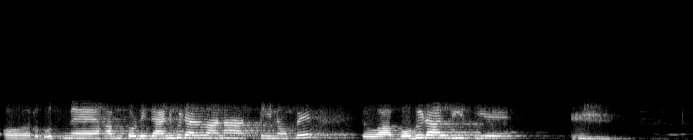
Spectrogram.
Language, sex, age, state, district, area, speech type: Hindi, female, 45-60, Madhya Pradesh, Hoshangabad, rural, conversation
